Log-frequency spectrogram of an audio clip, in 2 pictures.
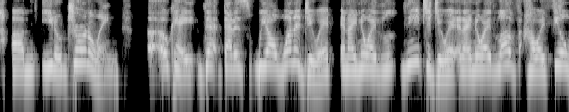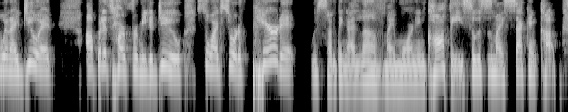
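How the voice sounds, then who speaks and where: An animated delivery at a fairly quick pace, full of very wide pitch swings. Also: woman, fairly high pitch for a woman. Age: 40s. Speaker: keynote speaker and author. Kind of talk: casual interview.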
